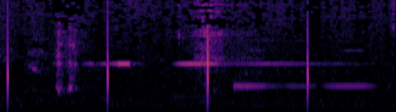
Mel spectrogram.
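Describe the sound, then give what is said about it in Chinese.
A phone text message alert sounds on its own: four sharp, evenly spaced ticks about half a second apart, threaded with thin, steady electronic tones in a mid-high pitch, at moderate volume. “是有人加入吗？ 也不是是我的短信。”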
